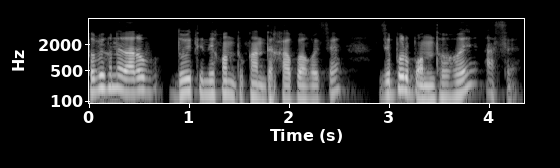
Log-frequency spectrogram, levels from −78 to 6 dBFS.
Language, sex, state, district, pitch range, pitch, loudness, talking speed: Assamese, male, Assam, Sonitpur, 125-165 Hz, 150 Hz, -18 LUFS, 165 wpm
